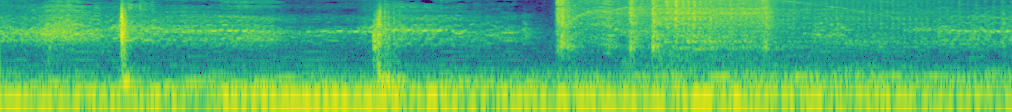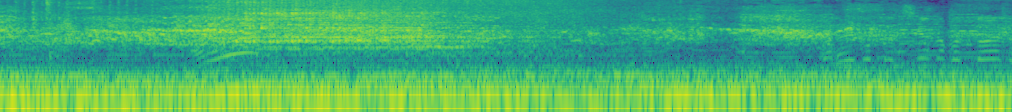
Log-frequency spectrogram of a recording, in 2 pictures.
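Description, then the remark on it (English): A pickup truck engine rumbles low and steady at night, with a few sharp clunks early on as the truck starts to move. Its bed holds hundreds of caged young parrots, and faint chirps sound over the drone. “As the truck began to move”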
